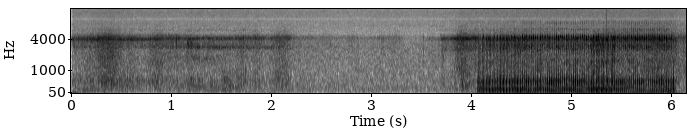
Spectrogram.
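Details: Sleeping Boxer dog, half covered, snoring: soft rattling breaths growing into a louder buzzing snore with a whistling edge.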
